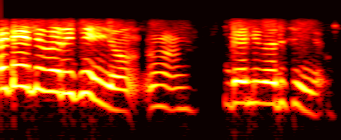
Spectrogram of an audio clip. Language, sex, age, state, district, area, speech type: Malayalam, female, 18-30, Kerala, Palakkad, rural, conversation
